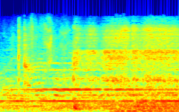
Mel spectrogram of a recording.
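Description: Soundtrack score of sustained steady tones, with a rushing noise swelling in about a second in and growing louder.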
